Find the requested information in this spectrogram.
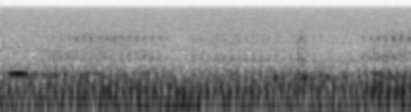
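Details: A pet cat purring quietly indoors: a soft, low, steady rumble with an even pulsing texture, continuous throughout, with no other clear sounds.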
